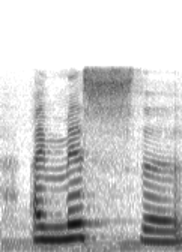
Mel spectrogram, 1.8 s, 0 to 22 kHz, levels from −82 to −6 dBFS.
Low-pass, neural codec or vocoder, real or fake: 7.2 kHz; none; real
